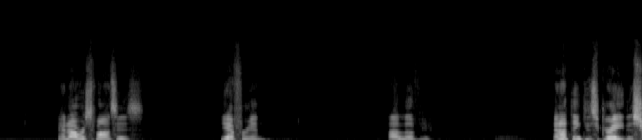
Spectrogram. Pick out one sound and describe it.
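A young man speaks calmly through a microphone, with short pauses.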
